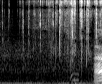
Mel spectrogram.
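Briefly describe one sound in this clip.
A plastic wrapper crinkles as a hand pushes it aside.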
